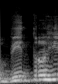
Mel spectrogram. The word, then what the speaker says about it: বিদ্রোহী: হসন্ত দরফালা ওকার হলস্কার বিদ্রোহী শব্দের মাঝখানে রফলা আসছে এজন্য আমরা কি করতেছি এখানে দটা আমরা দুইবার উচ্চারণ করতেছি থাকলে অনুস্বার হয় এইটা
